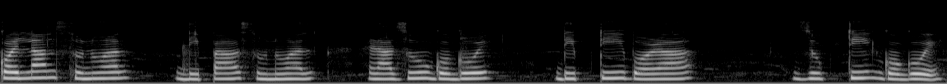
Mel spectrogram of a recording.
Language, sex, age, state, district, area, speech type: Assamese, female, 18-30, Assam, Dhemaji, rural, spontaneous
